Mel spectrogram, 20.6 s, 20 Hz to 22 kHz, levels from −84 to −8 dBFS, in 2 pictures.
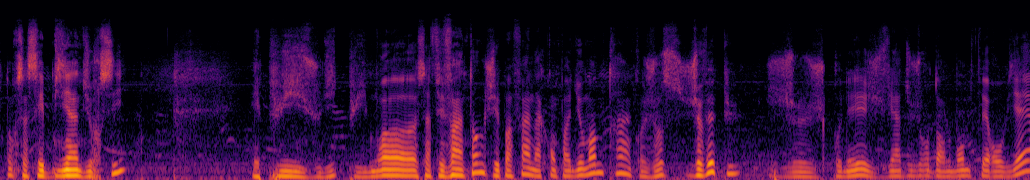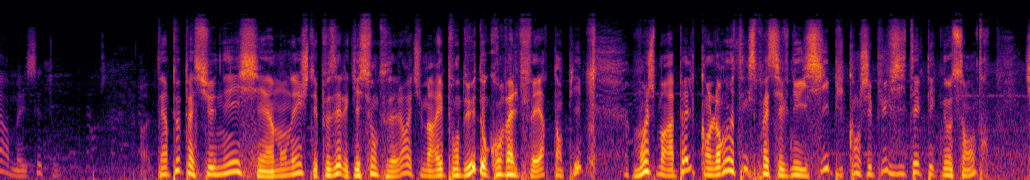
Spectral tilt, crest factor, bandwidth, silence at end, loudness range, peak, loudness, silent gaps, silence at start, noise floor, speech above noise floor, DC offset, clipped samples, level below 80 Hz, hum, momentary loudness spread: -5.5 dB/octave; 20 dB; 15 kHz; 0 s; 18 LU; -4 dBFS; -22 LUFS; none; 0.1 s; -52 dBFS; 29 dB; under 0.1%; under 0.1%; -44 dBFS; none; 21 LU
